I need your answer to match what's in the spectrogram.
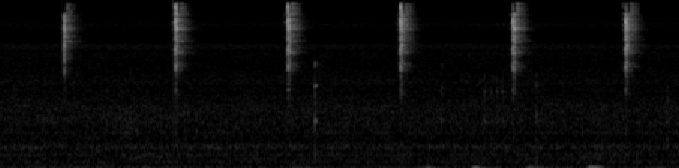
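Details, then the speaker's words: Elegoo Arduino Uno starter-kit relay circuit after uploading the program: about six sharp single clicks roughly every three-quarters of a second over a quiet background as the relay switches; normal relay clicking. "okay the relay is just ticking let's just look at the code"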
